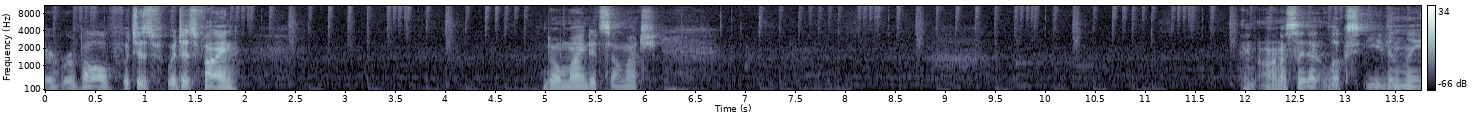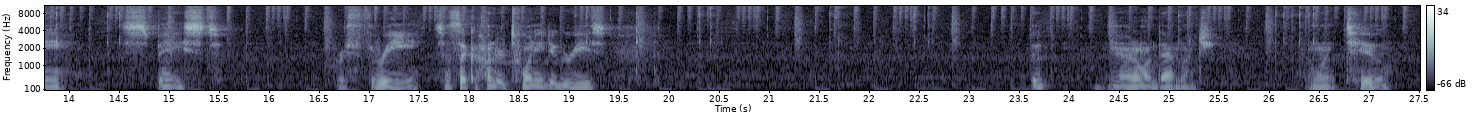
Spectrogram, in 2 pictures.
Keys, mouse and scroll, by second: 13.7 click, 14.3 click, 15.8 scroll down 1, 19.0 click, 19.6 middle click, 20.2 click, 21.5 click, 22.4 click, 25.0 click, 26.0 click, 26.3 click.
